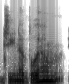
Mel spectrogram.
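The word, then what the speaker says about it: Jeena Bloom: As for me, you can find me at Gina Bloom. That's J-E-E-N. No, spelled my own name wrong. That's J-E-E-N-A-B-L-O-O-M.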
